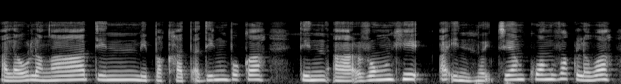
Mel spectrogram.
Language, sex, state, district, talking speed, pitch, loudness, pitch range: Mizo, female, Mizoram, Aizawl, 200 wpm, 210 Hz, -14 LUFS, 190-225 Hz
